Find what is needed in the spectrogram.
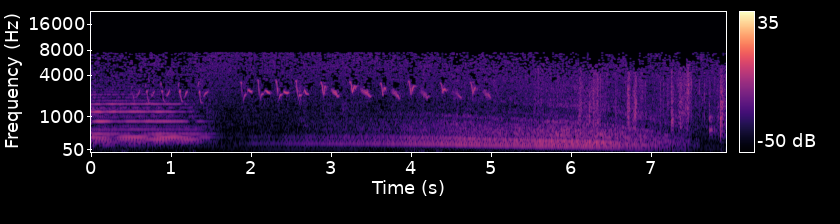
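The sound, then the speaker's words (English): A truck engine rumbles, growing louder, its low drone sliding down in pitch as it rolls past along a dirt road across a ravine leading to Floyd Mason's farm, while small birds chirp in quick bursts in the background. “Truck turned down that dirt road, Captain.”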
